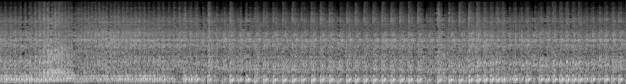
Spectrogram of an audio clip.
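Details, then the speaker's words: Small bike engine being upgraded, freshly started with petrol and choke on after refitting the orange tank: quick, lumpy popping idle; sounds a bit rich, owner says carb probably needs tuning. "Alright, here we go. Sounds like it's running a bit rich."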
